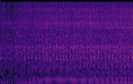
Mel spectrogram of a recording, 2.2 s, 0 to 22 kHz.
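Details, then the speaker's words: BMW 335i, low miles, sold as having rod knock: steady low engine drone with a faint even knock, actually a broken AC compressor pulley smacking, not rod knock. Accessory pulley knock. "it never had rob knox what was it the ac compressor pulley broke that's what was knocking it was just smacking whatever"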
